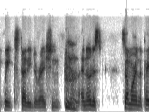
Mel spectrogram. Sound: clears throat

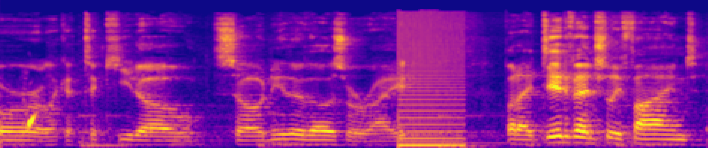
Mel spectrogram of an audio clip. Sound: buzzing

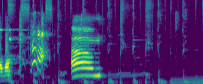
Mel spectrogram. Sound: laughs

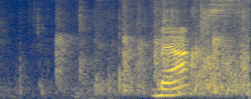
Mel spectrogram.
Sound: audience clapping

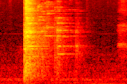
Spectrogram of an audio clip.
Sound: plate breaks

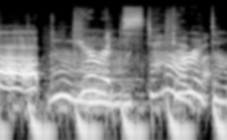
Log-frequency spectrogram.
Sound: through clenched teeth

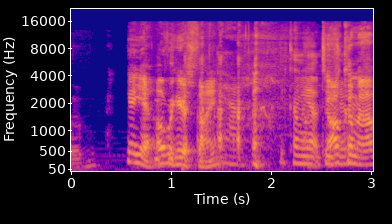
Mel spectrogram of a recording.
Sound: speaker laughs

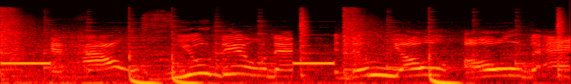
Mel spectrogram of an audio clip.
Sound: beep

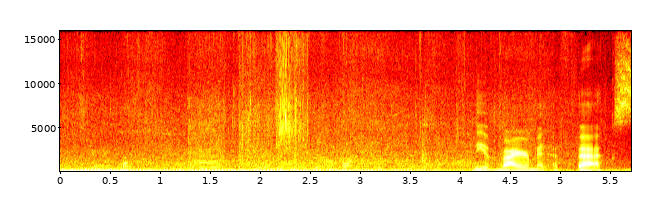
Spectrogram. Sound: bees buzzing

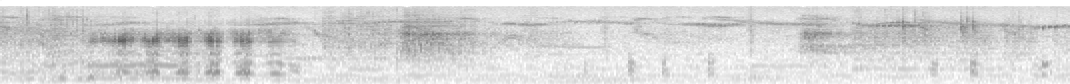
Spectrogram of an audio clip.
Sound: goat bleating

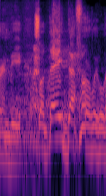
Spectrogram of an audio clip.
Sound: laughter

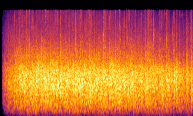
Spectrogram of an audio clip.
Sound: applause

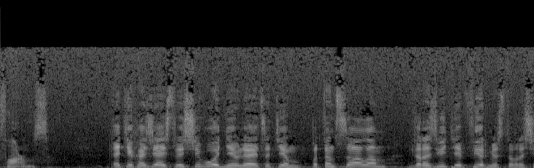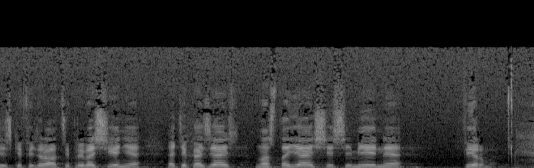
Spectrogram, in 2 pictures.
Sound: speaking Russian

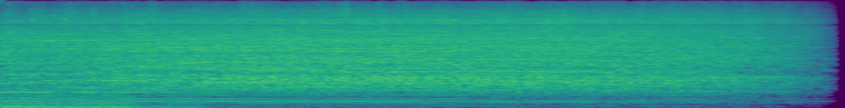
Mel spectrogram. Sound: applause

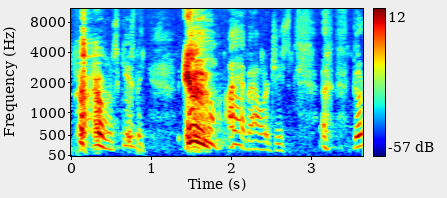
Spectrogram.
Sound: coughs

